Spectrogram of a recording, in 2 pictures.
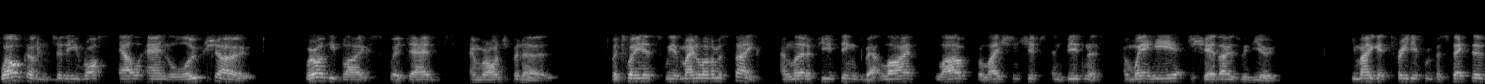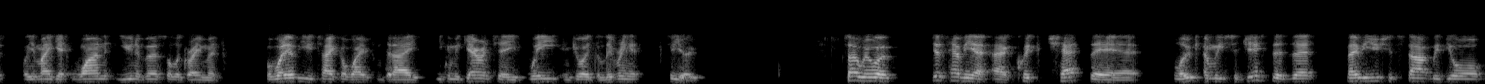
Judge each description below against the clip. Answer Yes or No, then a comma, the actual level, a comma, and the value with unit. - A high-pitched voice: No, medium, 140 Hz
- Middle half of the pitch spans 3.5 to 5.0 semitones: No, average, 3.1 semitones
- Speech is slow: No, average, 190 wpm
